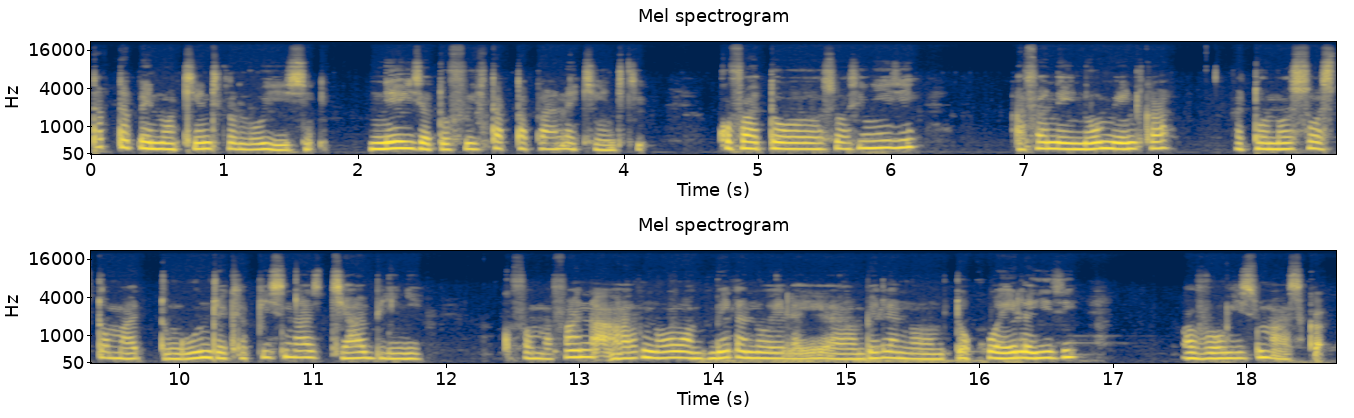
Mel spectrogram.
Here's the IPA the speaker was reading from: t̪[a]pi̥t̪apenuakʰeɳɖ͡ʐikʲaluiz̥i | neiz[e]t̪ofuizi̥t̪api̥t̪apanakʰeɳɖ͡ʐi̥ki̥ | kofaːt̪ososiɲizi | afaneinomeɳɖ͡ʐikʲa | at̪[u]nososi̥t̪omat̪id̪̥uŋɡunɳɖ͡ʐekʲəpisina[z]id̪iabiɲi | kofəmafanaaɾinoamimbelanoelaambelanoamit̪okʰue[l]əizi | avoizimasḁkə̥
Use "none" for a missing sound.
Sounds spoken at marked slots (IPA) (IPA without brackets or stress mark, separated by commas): a, a, o, z, l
